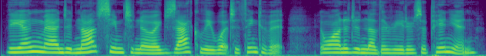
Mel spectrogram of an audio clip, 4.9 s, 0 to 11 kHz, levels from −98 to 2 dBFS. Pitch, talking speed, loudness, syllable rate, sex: 225 Hz, 235 wpm, -16 LUFS, 6.2 syllables/s, female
